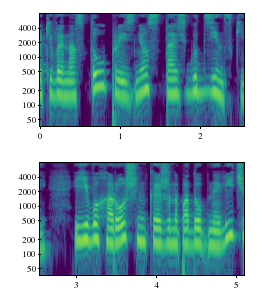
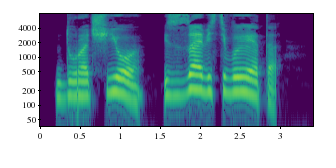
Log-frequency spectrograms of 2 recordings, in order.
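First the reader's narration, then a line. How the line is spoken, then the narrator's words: Good-natured deep bass. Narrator (Russian): Нисколько не обижаясь, басил Бабаев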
